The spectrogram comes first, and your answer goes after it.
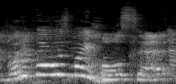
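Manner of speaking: normal talking voice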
